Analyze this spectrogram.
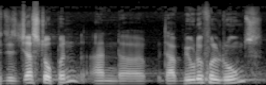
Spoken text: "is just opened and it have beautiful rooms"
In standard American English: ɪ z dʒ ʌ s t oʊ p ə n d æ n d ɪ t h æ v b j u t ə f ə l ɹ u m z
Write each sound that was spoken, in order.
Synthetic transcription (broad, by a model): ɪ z dʒ ʌ s t oʊ p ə n æ n d ɪ t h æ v b j u t ə f ə l ɹ u m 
